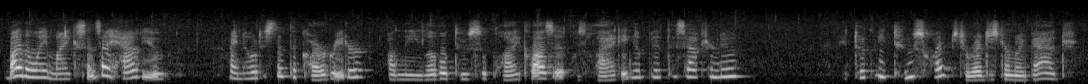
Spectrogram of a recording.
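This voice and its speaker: Woman acting a high-voiced, precise research doctor. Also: animated, moderate pace, poor audio. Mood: calm, polite. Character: conscientious, polite research doctor on night duty. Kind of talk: audio drama dialogue. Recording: faint sizzling hiss.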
